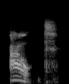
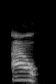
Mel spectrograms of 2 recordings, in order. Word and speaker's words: out: expect it to t out now the underlined o and u make up the tricky part of their word these letters are pronounced as ow ow they work together to say ow so when reading you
